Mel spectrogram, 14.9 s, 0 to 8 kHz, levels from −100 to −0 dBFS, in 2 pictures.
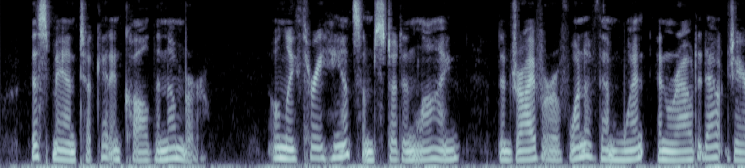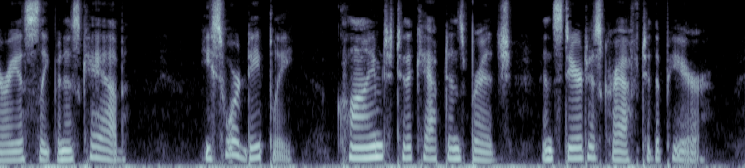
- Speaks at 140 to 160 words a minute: No, average, 175 wpm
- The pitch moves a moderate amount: Yes, average, 3.2 semitones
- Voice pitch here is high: No, medium, 165 Hz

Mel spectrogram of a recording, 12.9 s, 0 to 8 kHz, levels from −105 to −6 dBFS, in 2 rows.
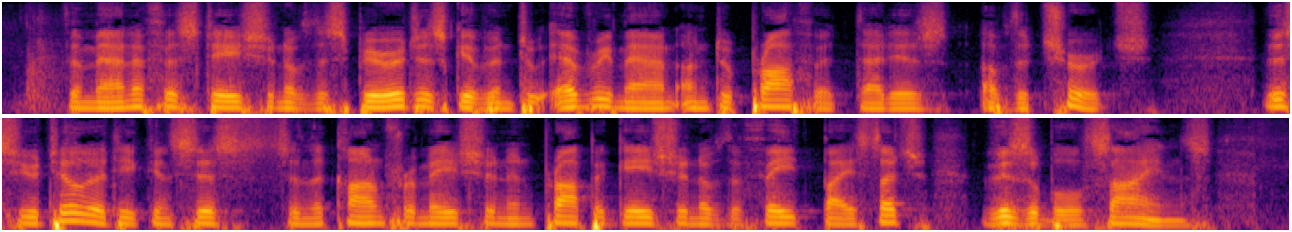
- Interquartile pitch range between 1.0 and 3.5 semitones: Yes, average, 2.9 semitones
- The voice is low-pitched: Yes, low, 120 Hz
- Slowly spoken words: No, average, 155 wpm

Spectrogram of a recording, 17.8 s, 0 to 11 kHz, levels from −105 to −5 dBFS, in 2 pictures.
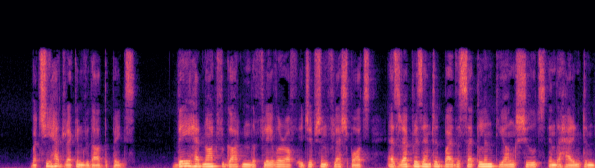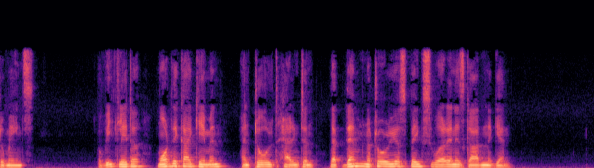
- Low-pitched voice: Yes, low, 125 Hz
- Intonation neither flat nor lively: Yes, average, 3.3 semitones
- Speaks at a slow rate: No, average, 150 wpm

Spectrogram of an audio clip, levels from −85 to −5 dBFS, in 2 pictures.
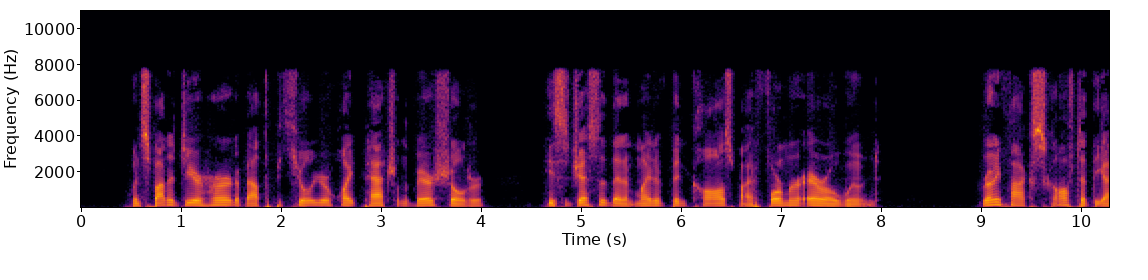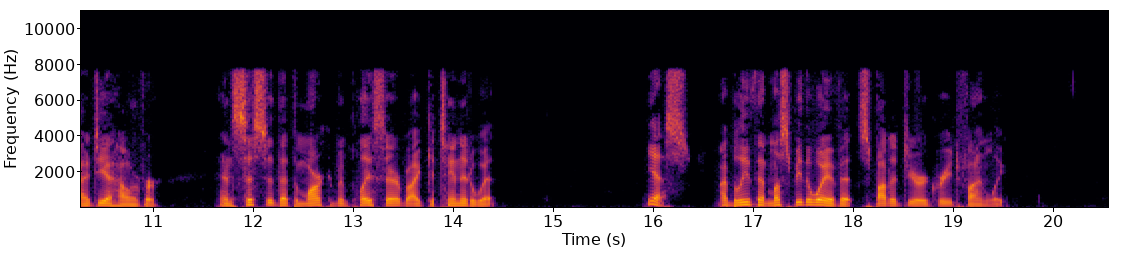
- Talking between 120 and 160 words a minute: No, average, 170 wpm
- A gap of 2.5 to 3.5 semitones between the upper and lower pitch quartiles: Yes, average, 3.1 semitones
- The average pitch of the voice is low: Yes, low, 120 Hz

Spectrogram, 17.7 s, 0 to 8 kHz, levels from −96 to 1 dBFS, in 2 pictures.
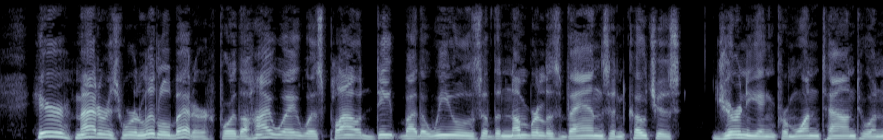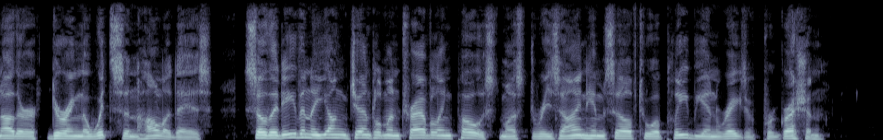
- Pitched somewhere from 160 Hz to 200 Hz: No, low, 135 Hz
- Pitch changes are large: No, average, 4.0 semitones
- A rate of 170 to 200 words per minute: No, average, 160 wpm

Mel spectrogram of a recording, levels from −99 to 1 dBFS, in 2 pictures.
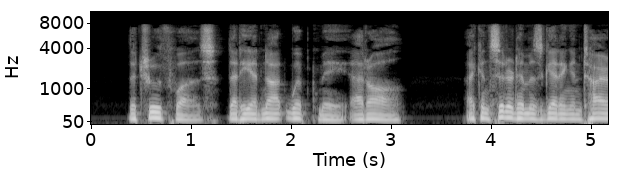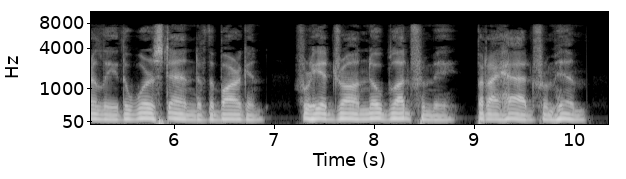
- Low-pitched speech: Yes, low, 105 Hz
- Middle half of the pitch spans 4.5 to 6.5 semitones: No, average, 3.0 semitones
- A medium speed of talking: No, fast, 215 wpm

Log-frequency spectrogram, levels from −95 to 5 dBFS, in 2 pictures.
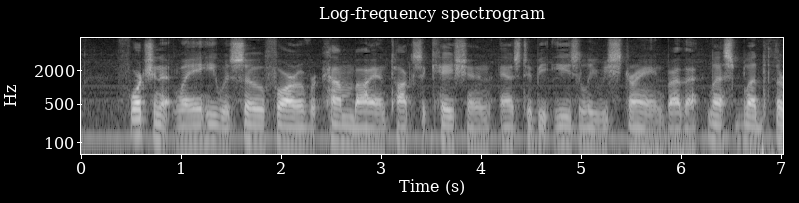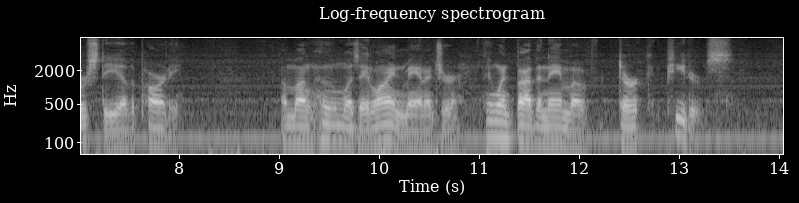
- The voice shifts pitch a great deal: No, average, 3.2 semitones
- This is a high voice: No, very low, 95 Hz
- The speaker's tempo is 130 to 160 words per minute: Yes, average, 145 wpm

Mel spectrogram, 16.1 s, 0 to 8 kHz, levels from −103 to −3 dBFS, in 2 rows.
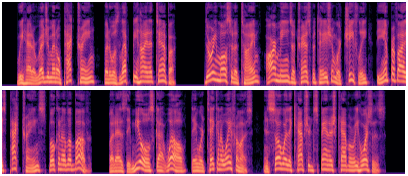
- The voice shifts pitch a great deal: Yes, wide, 5.7 semitones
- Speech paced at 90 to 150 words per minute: No, average, 190 wpm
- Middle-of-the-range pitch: Yes, medium, 155 Hz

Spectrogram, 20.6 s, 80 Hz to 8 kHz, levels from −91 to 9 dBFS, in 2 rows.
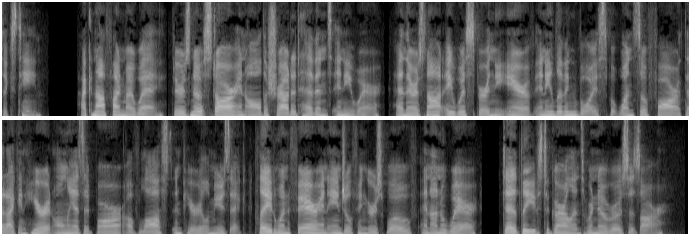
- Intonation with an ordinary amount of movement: No, narrow, 2.0 semitones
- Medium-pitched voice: Yes, medium, 175 Hz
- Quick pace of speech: No, average, 185 wpm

